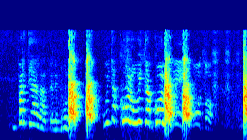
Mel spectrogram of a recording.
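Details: A Shih Tzu watching a wildlife programme on TV barks at lions on screen, giving sharp, high barks in pairs over a male narrator's voice from the television.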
